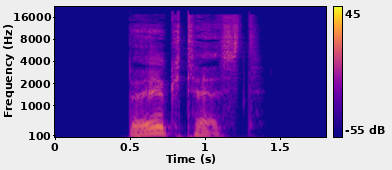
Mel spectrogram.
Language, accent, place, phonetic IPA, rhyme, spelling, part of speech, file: German, Germany, Berlin, [ˈbœlktəst], -œlktəst, bölktest, verb, De-bölktest.ogg
- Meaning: inflection of bölken: 1. second-person singular preterite 2. second-person singular subjunctive II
